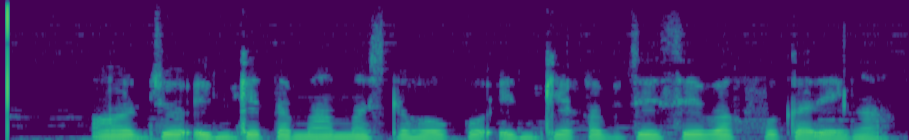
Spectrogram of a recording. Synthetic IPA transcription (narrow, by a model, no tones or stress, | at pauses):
ɔːɾd͡ʒoːʔɪnket̪ɐmaːmːɐsləɦõkoʔɪnkeqɐbzeseʋɐqfkɐɾẽːŋɡaː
